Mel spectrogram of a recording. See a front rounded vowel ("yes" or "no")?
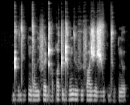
no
